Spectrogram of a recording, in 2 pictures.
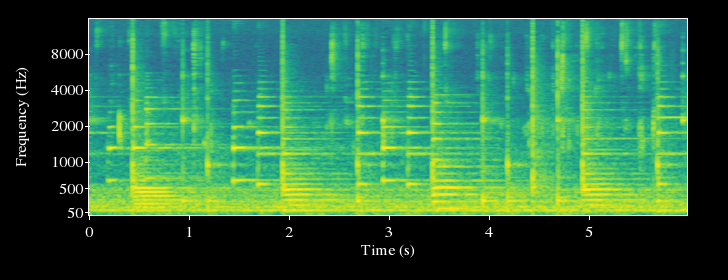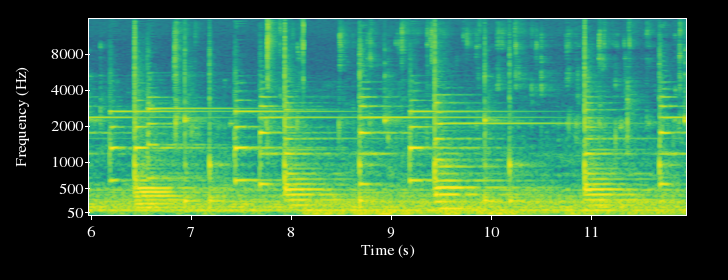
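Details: Gentle piano music with plucked notes and soft chords fills the room, with no animal sound heard.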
